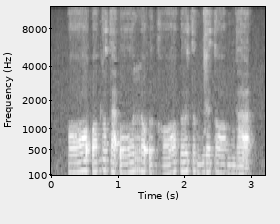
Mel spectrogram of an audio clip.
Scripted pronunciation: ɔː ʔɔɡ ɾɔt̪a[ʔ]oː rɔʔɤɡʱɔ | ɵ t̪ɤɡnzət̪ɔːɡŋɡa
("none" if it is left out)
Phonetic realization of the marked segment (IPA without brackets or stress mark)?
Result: ʔ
